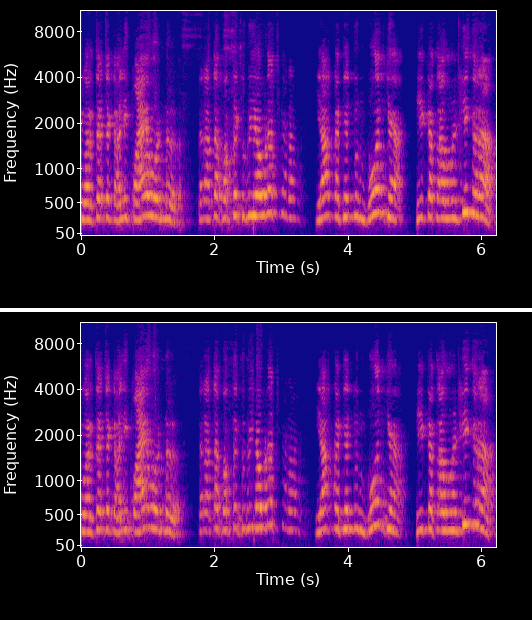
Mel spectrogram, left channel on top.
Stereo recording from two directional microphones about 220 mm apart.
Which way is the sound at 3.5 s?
45° right (ahead or behind).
